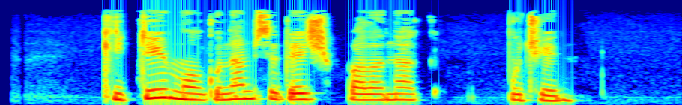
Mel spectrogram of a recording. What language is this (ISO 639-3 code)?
chm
